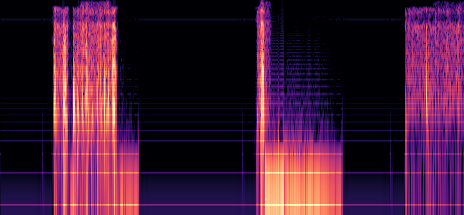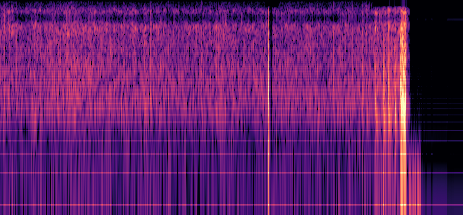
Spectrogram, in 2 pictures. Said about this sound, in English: I did not hear anything in there except for some static and carrier.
